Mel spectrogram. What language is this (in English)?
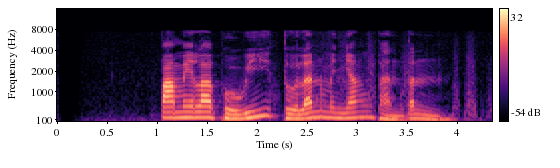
Javanese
